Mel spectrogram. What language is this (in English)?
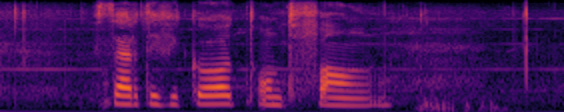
Afrikaans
